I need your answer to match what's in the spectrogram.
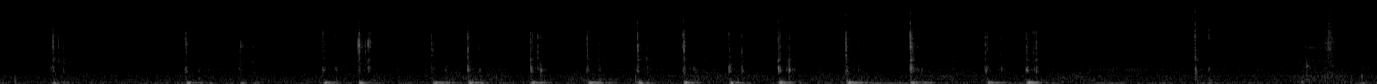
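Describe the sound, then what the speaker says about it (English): Keyboard keys tapped in quick irregular bursts while a password is entered, close and fairly quiet, with short pauses between groups of keystrokes over a low steady room hum. "I'm gonna put the phone onto the power supply while I type in my password."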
